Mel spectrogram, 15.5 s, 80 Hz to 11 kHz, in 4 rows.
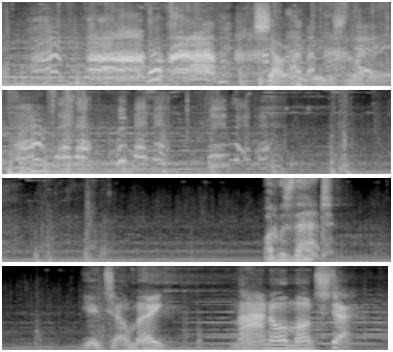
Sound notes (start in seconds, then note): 0.2 yelling; 4.6 babbling fades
